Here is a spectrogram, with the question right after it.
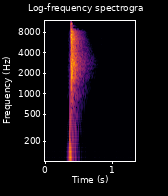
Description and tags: wet thwack
slapping my leg with a wet towel
there's bit of a snap in there
whack, slap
